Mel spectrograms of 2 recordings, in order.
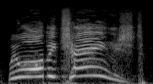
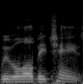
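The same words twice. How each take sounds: First: It is said loudly, with excited energy. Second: It is said flatly, without excitement. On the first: The speaker calls it right. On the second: The speaker calls it wrong.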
